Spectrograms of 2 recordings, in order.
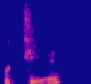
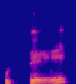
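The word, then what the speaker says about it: Coetzee: Există și pronunția cuție, însă autorul își pronunță numele cuției, așa cum se pronunță acest nume, care este un nume special și se găsește, uh, e frecvent în Africa de Sud.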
